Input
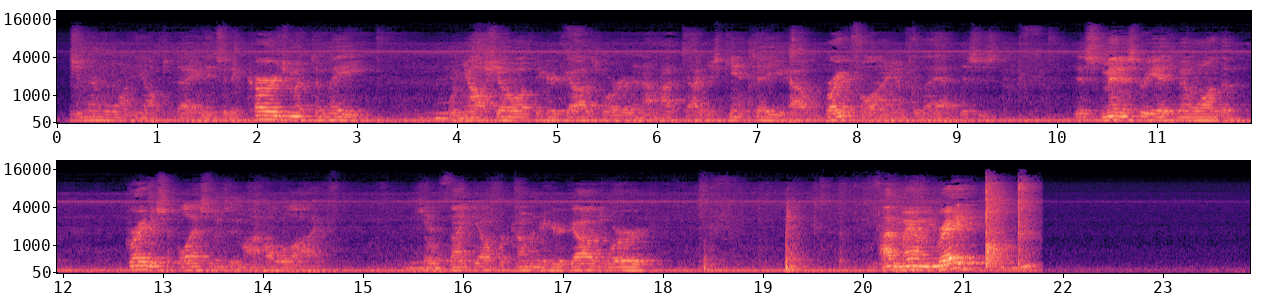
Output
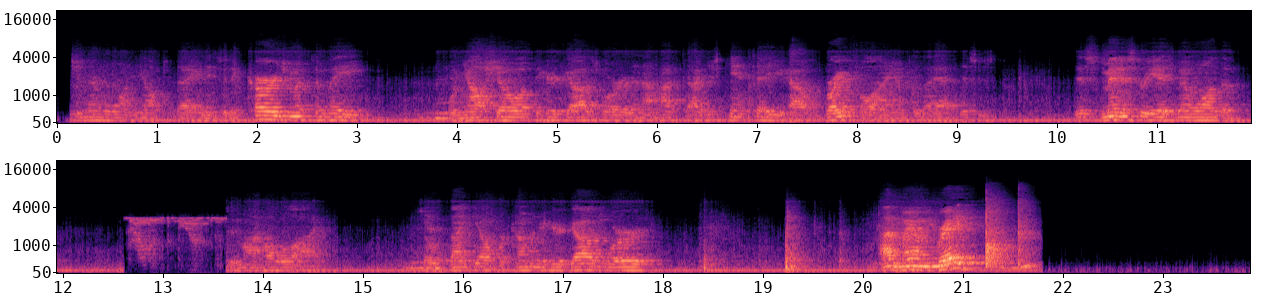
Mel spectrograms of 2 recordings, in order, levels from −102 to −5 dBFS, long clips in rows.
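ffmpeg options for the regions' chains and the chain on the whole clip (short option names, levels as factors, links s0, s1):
-filter_complex "[0:a]asettb=1/sr,asplit=3[s0][s1][s2];[s0]atrim=end=12.604[s3];[s1]atrim=start=12.6:end=13.63,asetpts=PTS-STARTPTS,afade=t=in:d=0.004:c=qsin,afade=t=out:st=1.026:d=0.004:c=qsin,acompressor=threshold=0.02:ratio=4:attack=3.2:release=140:knee=1:detection=peak,lowpass=f=2400:t=q:w=0.5098,lowpass=f=2400:t=q:w=0.6013,lowpass=f=2400:t=q:w=0.9,lowpass=f=2400:t=q:w=2.563,afreqshift=-2800[s4];[s2]atrim=start=13.626[s5];[s3][s4]acrossfade=d=0.004:c1=hsin:c2=qsin[s6];[s6][s5]acrossfade=d=0.004:c1=qsin:c2=hsin,lowpass=1500,anlmdn=0.0158,lowshelf=f=130:g=-5"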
